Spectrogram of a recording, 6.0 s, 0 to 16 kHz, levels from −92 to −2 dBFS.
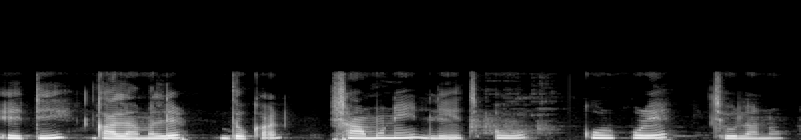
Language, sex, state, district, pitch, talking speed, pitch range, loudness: Bengali, female, West Bengal, Cooch Behar, 280 Hz, 80 wpm, 255-305 Hz, -15 LUFS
